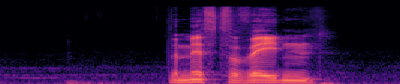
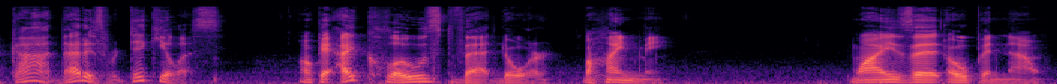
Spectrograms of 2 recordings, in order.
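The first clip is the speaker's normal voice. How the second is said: normal talking voice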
